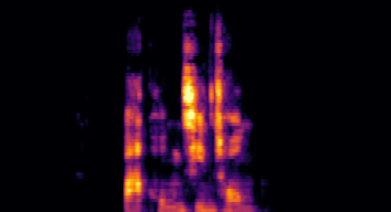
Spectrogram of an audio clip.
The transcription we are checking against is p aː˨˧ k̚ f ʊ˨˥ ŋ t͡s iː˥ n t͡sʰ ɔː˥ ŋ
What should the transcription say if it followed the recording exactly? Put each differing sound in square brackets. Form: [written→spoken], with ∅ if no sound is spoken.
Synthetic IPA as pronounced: p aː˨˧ k̚ [f→h] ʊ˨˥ ŋ [t͡s→t͡sʰ] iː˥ n t͡sʰ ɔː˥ ŋ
